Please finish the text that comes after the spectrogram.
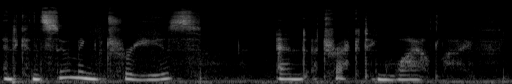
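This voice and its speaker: Woman doing asmr story reading, all whispered, really slow n gentle, soft mellow voice. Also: on the high side. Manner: slow, gentle, hushed delivery with soft asides. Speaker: ASMR reader and host.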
